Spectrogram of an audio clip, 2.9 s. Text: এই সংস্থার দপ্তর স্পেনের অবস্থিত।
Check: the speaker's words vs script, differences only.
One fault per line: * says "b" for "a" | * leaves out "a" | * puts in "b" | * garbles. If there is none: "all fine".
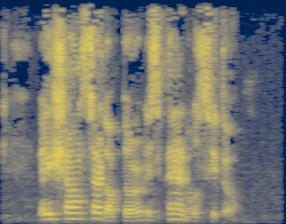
all fine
